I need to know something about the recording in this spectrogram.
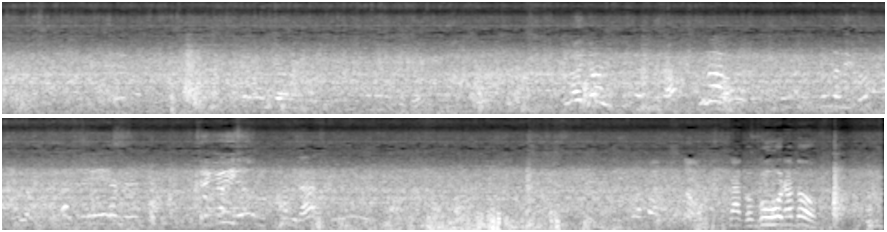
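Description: Fire truck engines rumble steadily.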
